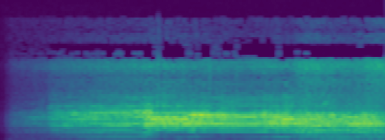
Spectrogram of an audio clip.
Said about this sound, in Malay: Lembu. Lembu.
